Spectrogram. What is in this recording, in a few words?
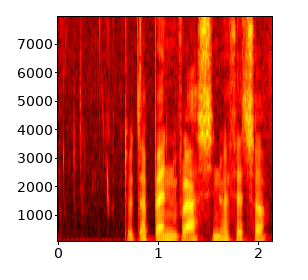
"benfras", Welsh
